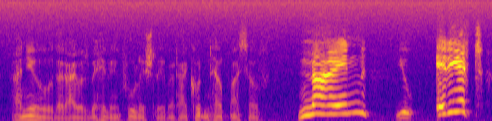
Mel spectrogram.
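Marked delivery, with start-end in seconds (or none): 3.0-4.8 high, loud outraged outburst; furious shout. A narrator's reading. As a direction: explode at a fool. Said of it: "I shouted".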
